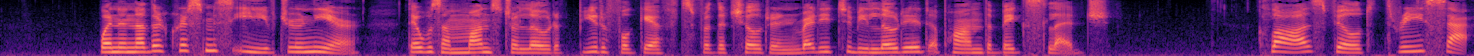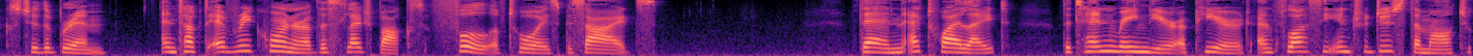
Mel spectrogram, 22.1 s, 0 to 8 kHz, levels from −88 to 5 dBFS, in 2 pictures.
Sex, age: female, 20-39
